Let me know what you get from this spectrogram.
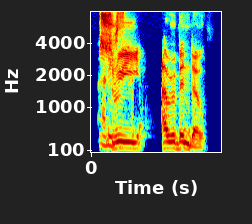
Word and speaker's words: Sri Aurobindo: So in your book, you quote, I'm going to say this wrong, Sri Aurobindo? Bindino? – Sri Aurobindo.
